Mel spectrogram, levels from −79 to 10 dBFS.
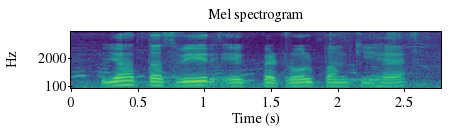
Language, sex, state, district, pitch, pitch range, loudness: Hindi, male, Jharkhand, Garhwa, 140 Hz, 130-155 Hz, -16 LUFS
